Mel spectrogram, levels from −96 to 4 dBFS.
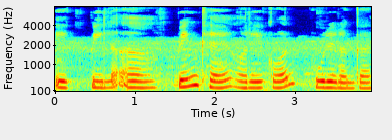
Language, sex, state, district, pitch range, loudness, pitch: Hindi, female, Uttar Pradesh, Hamirpur, 215-225 Hz, -15 LUFS, 220 Hz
